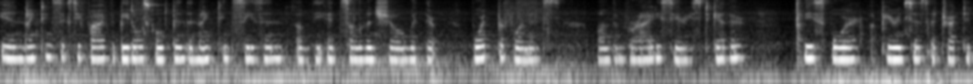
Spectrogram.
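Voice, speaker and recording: A soft-spoken voice comes at a fairly slow pace amid noticeable background noise. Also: woman. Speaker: ASMR creator. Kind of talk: ASMR soft-spoken page turning reading.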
